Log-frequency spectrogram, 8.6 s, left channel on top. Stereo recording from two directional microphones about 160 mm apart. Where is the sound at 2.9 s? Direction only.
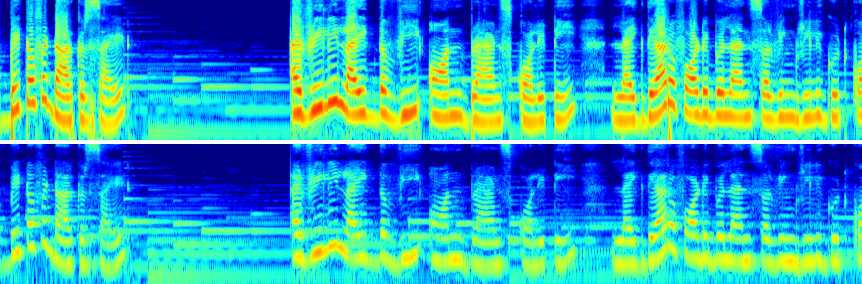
45° left (ahead or behind).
